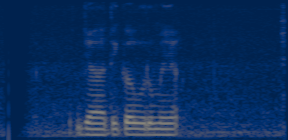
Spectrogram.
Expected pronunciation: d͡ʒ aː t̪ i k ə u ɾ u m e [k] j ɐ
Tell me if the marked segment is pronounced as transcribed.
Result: no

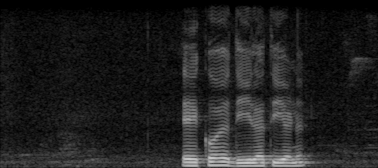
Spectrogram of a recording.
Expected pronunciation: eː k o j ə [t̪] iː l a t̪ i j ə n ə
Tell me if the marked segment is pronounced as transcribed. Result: no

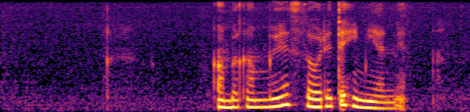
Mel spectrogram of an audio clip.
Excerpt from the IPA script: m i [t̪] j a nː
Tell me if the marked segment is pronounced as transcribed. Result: no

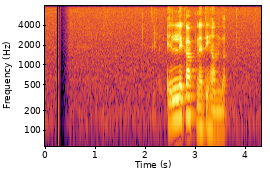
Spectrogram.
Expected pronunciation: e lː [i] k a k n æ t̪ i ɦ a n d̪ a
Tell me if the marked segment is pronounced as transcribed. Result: no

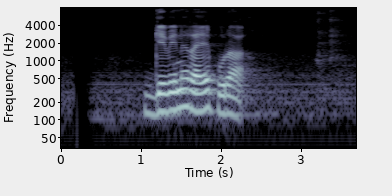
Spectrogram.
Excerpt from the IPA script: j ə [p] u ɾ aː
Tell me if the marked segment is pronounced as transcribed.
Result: yes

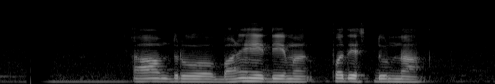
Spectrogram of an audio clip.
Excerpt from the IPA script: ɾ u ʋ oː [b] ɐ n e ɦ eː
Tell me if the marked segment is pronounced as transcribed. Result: yes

